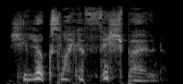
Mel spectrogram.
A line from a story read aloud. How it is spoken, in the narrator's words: Rabia whispers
